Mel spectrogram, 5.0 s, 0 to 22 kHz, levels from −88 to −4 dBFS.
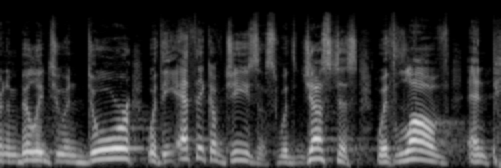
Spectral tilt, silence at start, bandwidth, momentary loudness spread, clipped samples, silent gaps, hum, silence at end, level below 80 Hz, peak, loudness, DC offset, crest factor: -4.5 dB/octave; 0 s; 15 kHz; 13 LU; under 0.1%; none; none; 0 s; -74 dBFS; -10 dBFS; -27 LUFS; under 0.1%; 16 dB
